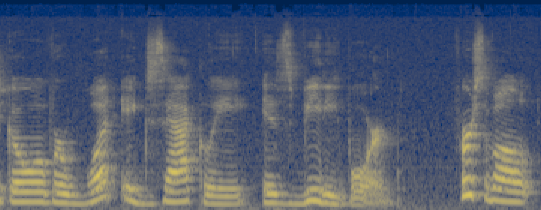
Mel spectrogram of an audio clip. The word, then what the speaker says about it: Wedi: over what exactly is vd board first of all it's manufactured in germany so it's actually pronounced vidi the official description of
